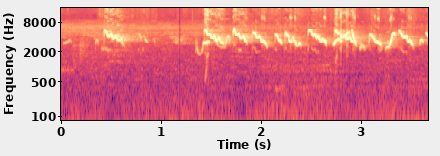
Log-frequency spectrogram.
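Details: Lombok yellow white-eye (kecial kuning) call for rousing birds to sing: a single sharp chirp, a pause, then a fast burst of loud, wavering high chirps running continuously to the end.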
